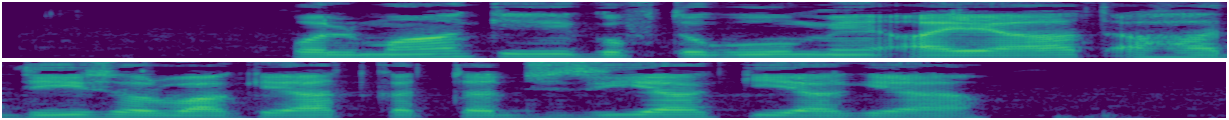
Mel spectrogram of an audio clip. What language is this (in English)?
Urdu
